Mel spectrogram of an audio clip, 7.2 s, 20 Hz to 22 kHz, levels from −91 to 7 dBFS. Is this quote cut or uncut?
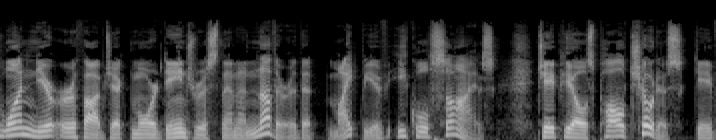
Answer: uncut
